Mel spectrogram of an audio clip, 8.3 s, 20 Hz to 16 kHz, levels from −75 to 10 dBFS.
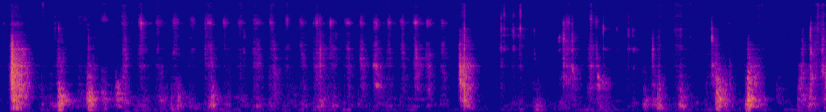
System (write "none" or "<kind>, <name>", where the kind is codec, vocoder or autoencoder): codec, SNAC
